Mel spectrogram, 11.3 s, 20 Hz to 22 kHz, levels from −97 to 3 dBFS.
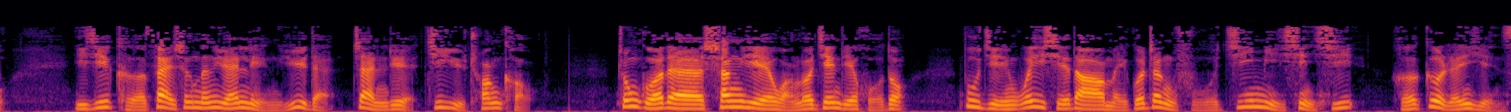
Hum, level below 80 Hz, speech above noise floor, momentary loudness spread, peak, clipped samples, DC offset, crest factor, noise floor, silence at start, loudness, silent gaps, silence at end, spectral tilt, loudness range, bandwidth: none; -58 dBFS; 27 dB; 13 LU; -4 dBFS; under 0.1%; under 0.1%; 18 dB; -49 dBFS; 0 s; -22 LUFS; none; 0 s; -5.5 dB/octave; 4 LU; 8.8 kHz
